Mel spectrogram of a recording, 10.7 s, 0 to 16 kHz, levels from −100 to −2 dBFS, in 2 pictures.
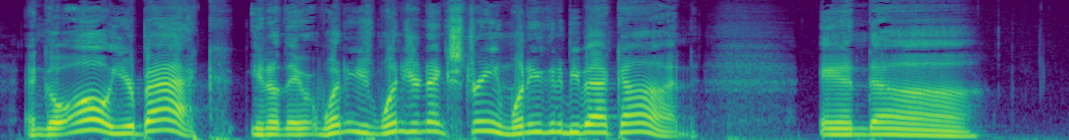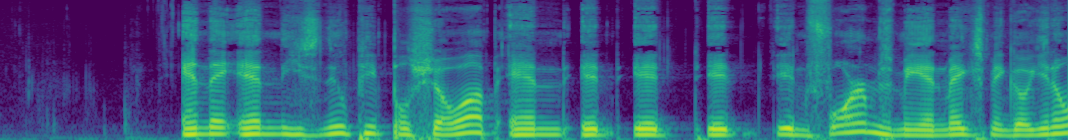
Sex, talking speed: male, 240 wpm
